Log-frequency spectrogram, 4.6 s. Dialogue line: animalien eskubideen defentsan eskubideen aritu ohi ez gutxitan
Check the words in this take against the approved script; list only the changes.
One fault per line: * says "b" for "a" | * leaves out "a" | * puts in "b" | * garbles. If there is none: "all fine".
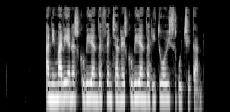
all fine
